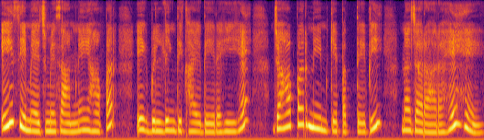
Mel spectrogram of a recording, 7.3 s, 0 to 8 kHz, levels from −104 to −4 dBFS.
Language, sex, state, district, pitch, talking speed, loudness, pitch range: Hindi, female, Rajasthan, Jaipur, 210 Hz, 180 wpm, -17 LUFS, 190-275 Hz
